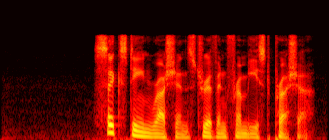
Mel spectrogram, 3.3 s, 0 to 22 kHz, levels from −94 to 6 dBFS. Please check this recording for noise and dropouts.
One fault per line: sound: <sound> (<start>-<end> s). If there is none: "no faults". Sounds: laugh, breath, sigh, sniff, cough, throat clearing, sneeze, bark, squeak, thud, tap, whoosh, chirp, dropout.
no faults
